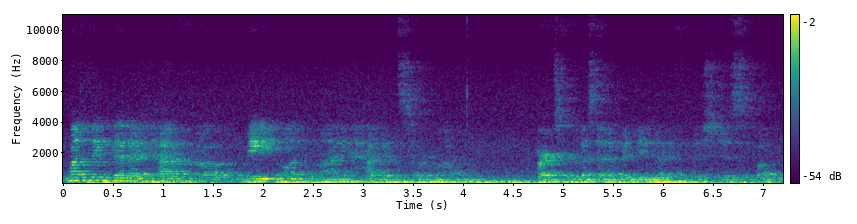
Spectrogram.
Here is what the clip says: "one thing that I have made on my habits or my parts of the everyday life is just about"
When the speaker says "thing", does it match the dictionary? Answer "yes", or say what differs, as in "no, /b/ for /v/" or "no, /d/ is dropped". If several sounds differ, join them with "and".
yes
